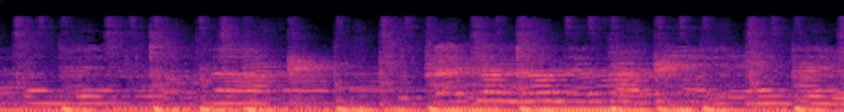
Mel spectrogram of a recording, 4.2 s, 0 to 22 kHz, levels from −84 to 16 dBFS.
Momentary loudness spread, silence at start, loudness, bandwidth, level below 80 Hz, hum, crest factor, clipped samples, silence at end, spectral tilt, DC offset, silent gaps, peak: 4 LU; 0 s; -18 LUFS; 12 kHz; -18 dBFS; none; 14 dB; under 0.1%; 0 s; -7 dB/octave; 5%; none; -2 dBFS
